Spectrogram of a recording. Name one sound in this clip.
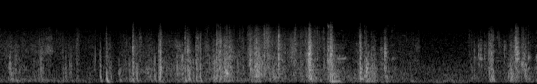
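A helicopter door clicks open.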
